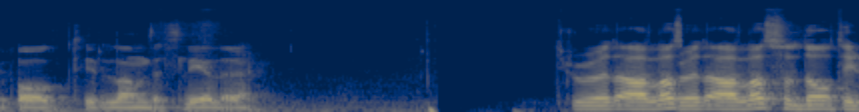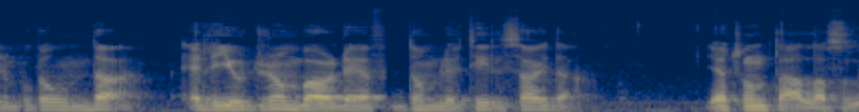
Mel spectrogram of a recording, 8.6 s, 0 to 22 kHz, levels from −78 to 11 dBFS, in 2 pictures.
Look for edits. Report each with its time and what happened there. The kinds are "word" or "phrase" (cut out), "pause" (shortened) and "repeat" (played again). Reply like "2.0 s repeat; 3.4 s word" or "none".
3.4 s repeat; 4.5 s word; 6.2 s word

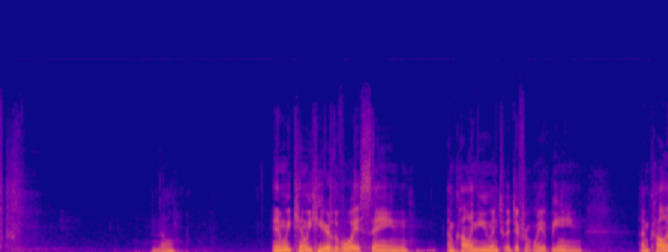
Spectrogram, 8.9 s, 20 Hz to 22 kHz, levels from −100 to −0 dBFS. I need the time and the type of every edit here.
none

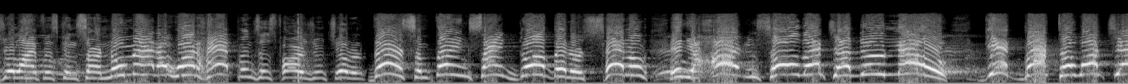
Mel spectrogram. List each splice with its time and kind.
3.6 s word

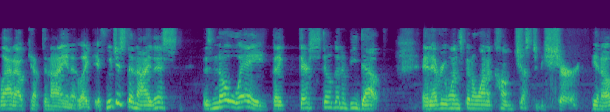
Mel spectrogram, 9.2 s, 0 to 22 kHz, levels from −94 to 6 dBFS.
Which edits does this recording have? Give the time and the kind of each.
none

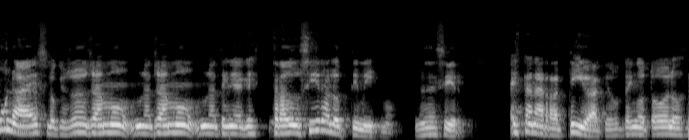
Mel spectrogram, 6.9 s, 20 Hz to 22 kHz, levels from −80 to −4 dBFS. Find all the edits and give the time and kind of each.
1.5 s repeat; 2.7 s word; 5.1 s word

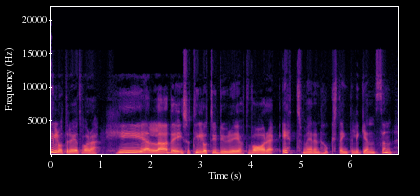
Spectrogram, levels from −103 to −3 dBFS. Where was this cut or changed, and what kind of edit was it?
1.1 s pause

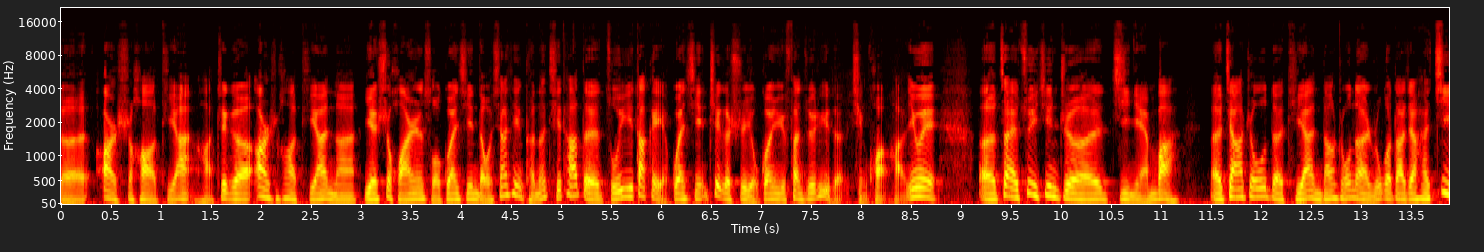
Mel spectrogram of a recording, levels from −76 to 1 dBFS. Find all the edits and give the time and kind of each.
3.0 s pause

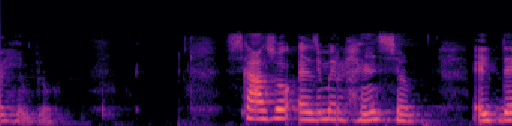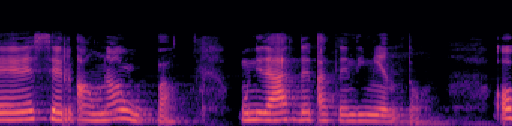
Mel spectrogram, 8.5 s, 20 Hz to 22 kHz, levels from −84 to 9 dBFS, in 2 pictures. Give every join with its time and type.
2.0 s word; 2.6 s word; 4.1 s word; 4.9 s word; 6.9 s word

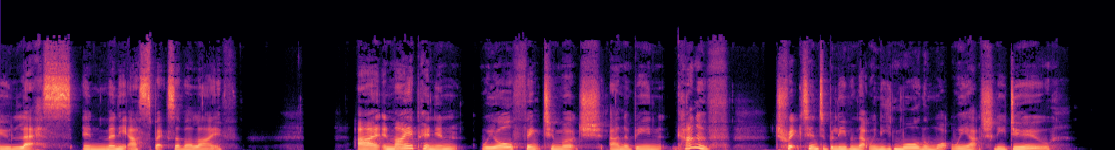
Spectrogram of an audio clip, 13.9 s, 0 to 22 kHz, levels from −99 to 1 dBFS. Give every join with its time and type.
none

